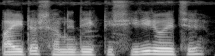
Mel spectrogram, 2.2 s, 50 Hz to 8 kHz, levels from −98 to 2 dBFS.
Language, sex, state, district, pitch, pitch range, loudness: Bengali, male, West Bengal, Alipurduar, 140 Hz, 135-155 Hz, -16 LUFS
